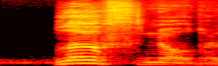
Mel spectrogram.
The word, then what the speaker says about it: Loath Nolder: Loath Nolder, that's how you say his name.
